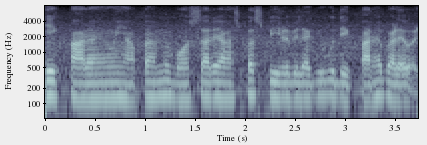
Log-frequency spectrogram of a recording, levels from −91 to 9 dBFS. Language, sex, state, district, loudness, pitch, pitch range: Hindi, male, Bihar, Muzaffarpur, -21 LUFS, 130 Hz, 125-135 Hz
